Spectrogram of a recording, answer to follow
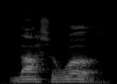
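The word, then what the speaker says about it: לשון: Lashawan. There is la, sha, one, lashawan.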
